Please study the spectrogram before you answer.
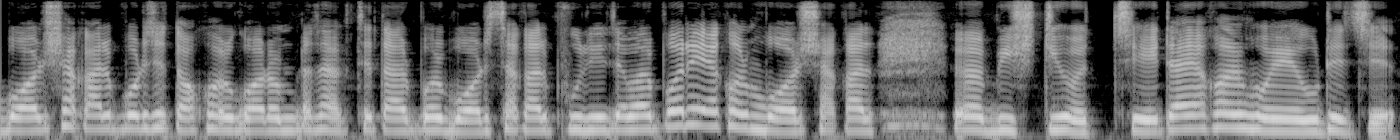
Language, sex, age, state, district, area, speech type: Bengali, female, 18-30, West Bengal, Jalpaiguri, rural, spontaneous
